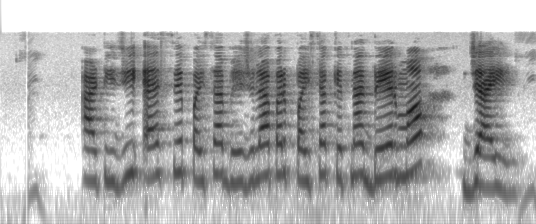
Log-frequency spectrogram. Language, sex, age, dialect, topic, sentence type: Bhojpuri, female, 18-24, Southern / Standard, banking, question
